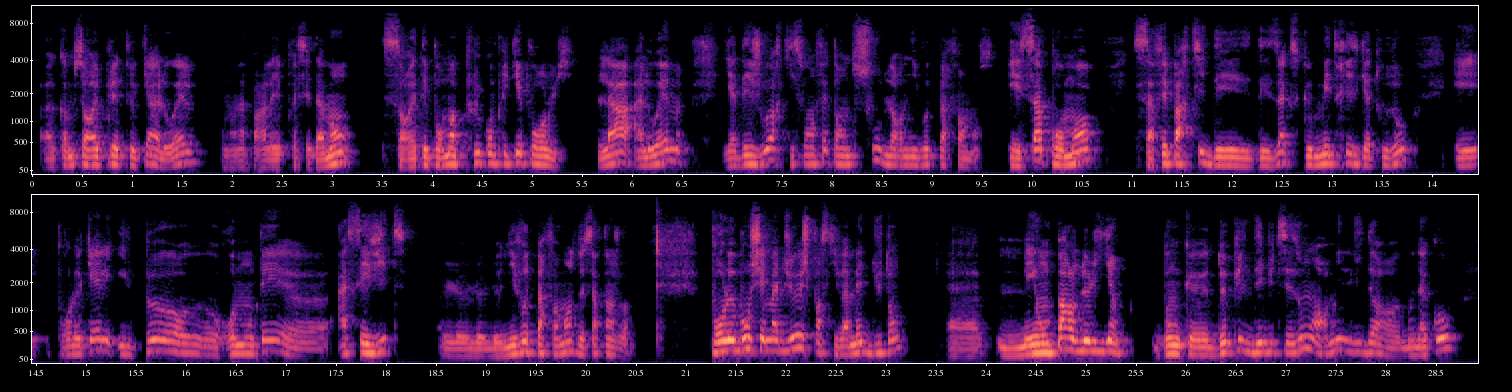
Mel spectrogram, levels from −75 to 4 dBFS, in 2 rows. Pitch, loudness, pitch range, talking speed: 125 Hz, -23 LUFS, 115-150 Hz, 210 wpm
